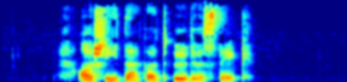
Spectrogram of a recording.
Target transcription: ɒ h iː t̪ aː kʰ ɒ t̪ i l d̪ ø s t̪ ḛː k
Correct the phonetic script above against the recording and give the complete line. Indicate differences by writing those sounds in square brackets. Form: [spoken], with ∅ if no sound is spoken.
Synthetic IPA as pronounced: ɒ [ʃ] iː t̪ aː [k] ɒ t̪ [y] l d̪ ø s t̪ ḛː k

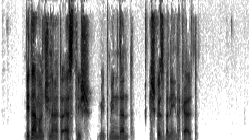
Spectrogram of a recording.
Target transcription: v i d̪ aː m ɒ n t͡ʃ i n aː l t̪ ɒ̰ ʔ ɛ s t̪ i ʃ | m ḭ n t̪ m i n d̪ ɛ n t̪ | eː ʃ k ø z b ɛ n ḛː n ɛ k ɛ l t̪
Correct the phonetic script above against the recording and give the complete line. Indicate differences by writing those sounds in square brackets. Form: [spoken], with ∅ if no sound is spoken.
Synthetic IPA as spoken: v i d̪ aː m ɒ n t͡ʃ i n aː l t̪ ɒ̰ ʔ ɛ s t̪ i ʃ | m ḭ n t̪ m i n d̪ ɛ n t̪ | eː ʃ k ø z b ɛ n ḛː n ɛ k ɛ l t̪

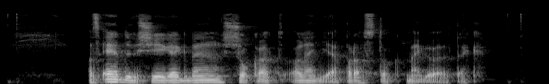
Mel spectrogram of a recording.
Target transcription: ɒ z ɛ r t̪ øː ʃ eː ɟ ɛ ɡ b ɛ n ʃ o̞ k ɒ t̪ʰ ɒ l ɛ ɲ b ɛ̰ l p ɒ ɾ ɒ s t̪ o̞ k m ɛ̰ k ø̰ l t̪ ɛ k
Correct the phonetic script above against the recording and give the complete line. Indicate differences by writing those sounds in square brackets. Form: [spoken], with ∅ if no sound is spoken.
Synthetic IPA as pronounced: ɒ z ɛ r [d̪] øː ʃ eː [ɡ] ɛ ɡ b ɛ n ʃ o̞ k ɒ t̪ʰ ɒ l ɛ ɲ [ɟ] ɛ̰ l p ɒ ɾ ɒ s t̪ o̞ k m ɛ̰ [ɡ] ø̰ l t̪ ɛ k

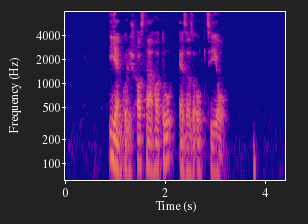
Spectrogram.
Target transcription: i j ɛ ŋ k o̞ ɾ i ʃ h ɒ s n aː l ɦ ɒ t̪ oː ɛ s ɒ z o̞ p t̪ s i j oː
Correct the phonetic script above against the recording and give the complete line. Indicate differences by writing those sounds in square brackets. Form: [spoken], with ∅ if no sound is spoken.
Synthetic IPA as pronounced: i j ɛ ŋ k o̞ ɾ i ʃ h ɒ s n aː l ɦ ɒ t̪ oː ɛ [z] ɒ z o̞ p t̪ s i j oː

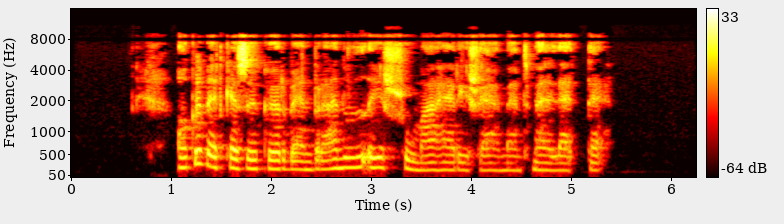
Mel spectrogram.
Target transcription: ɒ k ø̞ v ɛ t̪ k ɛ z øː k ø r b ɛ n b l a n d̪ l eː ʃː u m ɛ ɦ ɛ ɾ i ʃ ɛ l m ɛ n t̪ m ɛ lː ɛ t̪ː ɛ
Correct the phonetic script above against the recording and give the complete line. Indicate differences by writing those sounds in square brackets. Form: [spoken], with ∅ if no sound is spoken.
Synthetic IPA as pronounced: ɒ k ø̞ v ɛ t̪ k ɛ z øː k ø r b ɛ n b [r] a n d̪ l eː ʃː u m [a] ɦ ɛ ɾ i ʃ ɛ l m ɛ n t̪ m ɛ lː ɛ t̪ː ɛ

